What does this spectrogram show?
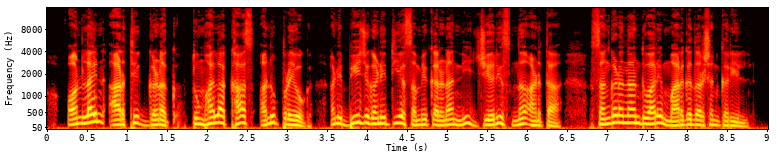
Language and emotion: Marathi, neutral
